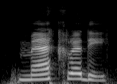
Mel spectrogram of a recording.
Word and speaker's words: mercredi: Tuesday in French is pronounced as mardi. Mardi. Wednesday in French is spoken as mercredi.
